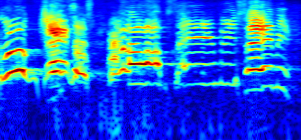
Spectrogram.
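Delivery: very high, frantic cries for help; panicked scream. Acted. Old man with bear at his heels, high panicked scream. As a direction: shriek for rescue, high and desperate. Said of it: "The old man".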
